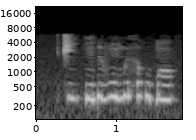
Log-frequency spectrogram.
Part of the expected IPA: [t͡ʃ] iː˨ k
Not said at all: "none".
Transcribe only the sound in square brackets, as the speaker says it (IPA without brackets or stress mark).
t͡ʃ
